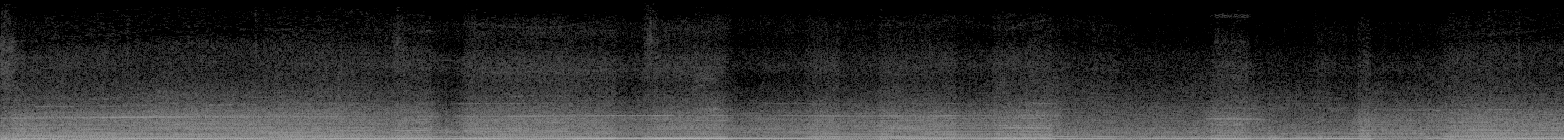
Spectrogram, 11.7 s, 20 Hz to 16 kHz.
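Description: Race cars speeding into the Porsche Curves during a 24-hour endurance race, steady sustained engine drone with shifting pitch as cars pass and downshift, moderately distant and even in level, no voices.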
